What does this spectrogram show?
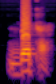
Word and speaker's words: ব্যথা: 3টি সূত্রের মধ্যে প্রথম সূত্র, শব্দের প্রথমে জফলা থাকলে জফলা আকার হয়। যেমন ব্যথা, বয় জফলা থয়াকার।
